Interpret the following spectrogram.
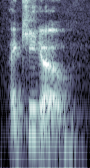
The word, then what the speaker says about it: Aikido: his martial art practice Aikido is three syllables i means blending ki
